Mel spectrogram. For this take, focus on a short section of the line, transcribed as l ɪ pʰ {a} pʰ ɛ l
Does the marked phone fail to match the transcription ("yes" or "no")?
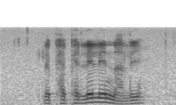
yes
